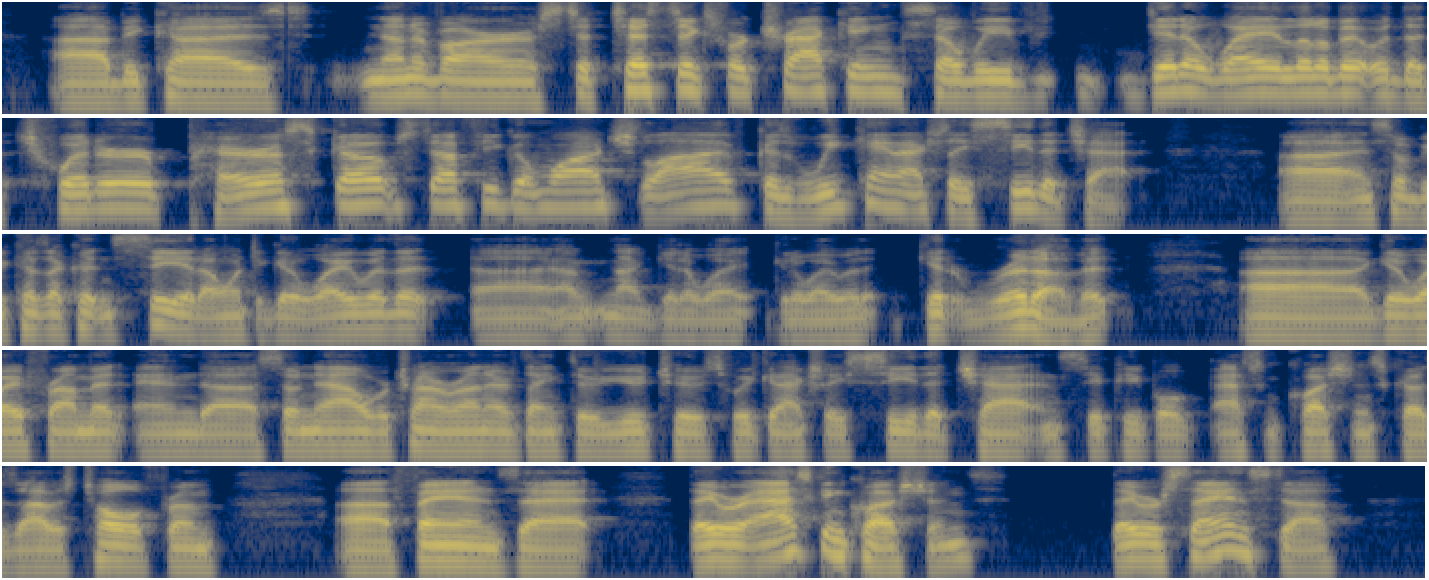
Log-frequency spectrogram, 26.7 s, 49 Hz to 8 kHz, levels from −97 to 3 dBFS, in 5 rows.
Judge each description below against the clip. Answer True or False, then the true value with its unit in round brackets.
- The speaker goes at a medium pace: False (235 wpm)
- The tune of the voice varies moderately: False (5.7 semitones)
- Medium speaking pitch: False (110 Hz)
